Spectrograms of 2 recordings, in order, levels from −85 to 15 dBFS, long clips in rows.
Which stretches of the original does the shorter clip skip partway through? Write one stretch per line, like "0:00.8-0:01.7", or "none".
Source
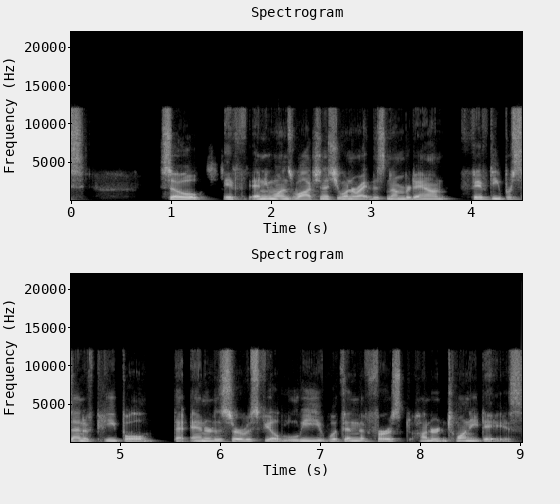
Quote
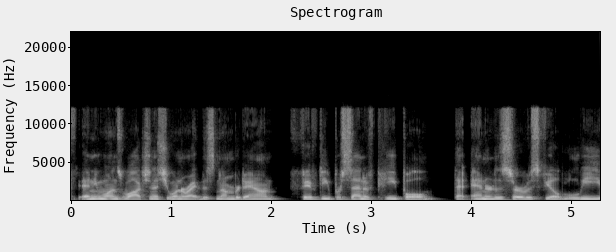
none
